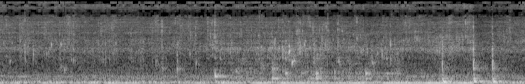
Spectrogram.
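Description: Running water pours and splashes steadily while a large vintage Crissy doll is washed off, a constant close hiss of water with small clatters and splashes as the doll is handled.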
